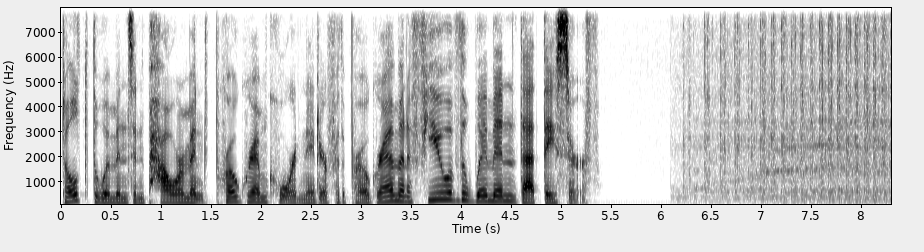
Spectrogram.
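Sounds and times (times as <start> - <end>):
speech: 0.0 - 5.4
sewing machines whirring at a refugee women's sewing class in Phoenix: 6.1 - 8.2.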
